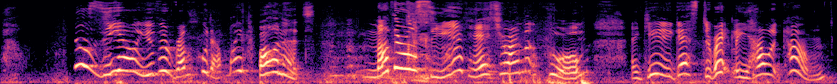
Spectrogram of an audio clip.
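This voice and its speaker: A woman's voice: very high-pitched, very animated, fairly bright tone, slight background noise, exaggerated voice. A woman playing a teasing young girl, reciting a dialect verse dialogue with a playful, scolding manner. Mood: fending off. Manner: playful, scolding, quick to laugh. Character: young country girl sweetheart, pert and teasing.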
